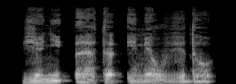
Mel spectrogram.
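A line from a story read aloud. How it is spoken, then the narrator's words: Flustered mutter. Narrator (Russian): пробормотал я, растерявшись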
